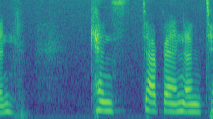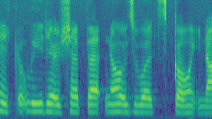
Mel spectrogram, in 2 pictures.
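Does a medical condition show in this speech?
Yes: cerebral palsy; from birth, intellectual disability.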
